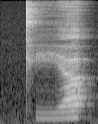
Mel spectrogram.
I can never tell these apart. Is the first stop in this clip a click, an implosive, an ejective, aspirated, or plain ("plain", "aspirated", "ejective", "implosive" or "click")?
aspirated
